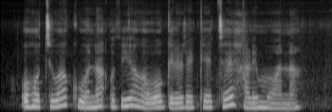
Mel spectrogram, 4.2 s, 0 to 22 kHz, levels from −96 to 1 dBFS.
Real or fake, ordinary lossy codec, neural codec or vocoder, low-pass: fake; none; vocoder, 44.1 kHz, 128 mel bands every 256 samples, BigVGAN v2; none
